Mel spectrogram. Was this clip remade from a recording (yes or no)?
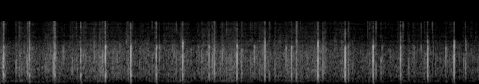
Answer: yes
